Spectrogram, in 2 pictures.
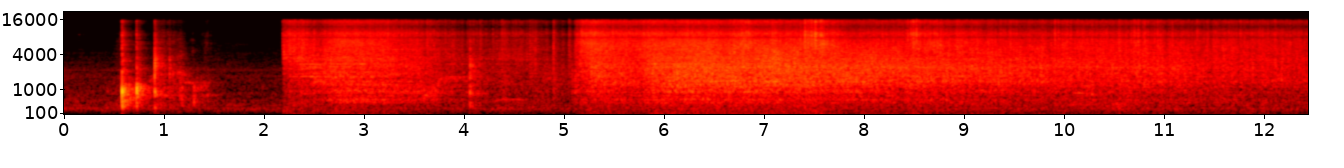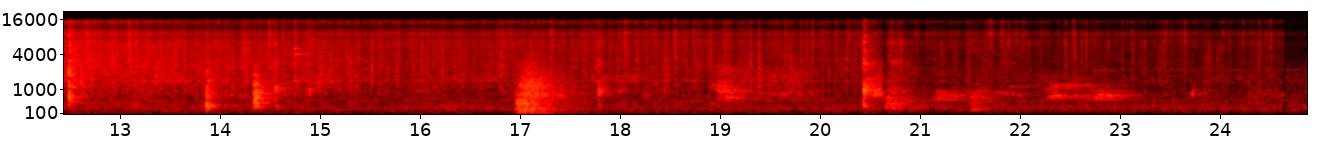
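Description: Dosa batter sizzling on a hot cast-iron tawa as the dosa cooks. The sizzle starts suddenly about two seconds in, gets louder a few seconds later, then fades gradually, with a few light knocks.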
